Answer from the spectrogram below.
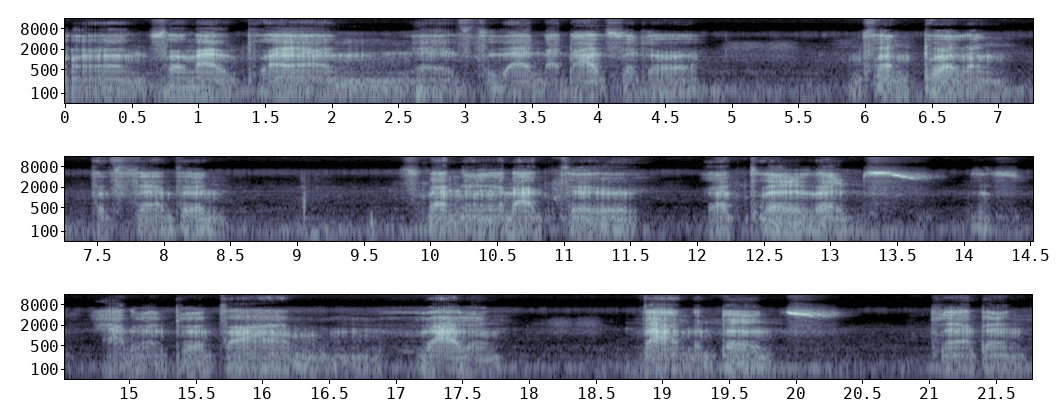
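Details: Adult man who breathes through a neck stoma after a laryngectomy for cancer (tongue cancer and tongue pain are also mentioned), with alaryngeal speech after laryngectomy.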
